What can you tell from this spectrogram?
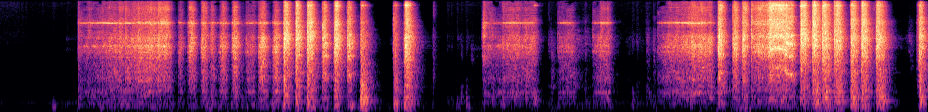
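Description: Cordless impact driver running in several bursts, with rapid hammering clicks and a thin high whine, as it drives drywall screws through the drywall into a plywood backing strip. The first burst starts about a second in and lasts nearly four seconds. Two shorter bursts follow, and the longest, loudest burst comes near the end.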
